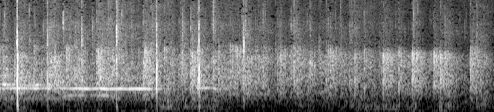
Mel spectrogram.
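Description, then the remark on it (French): An audience applauds Jesus, clapping steadily for about five seconds, a dense patter of many hands at moderate loudness, with a brief faint tone near the start and no voices. “Voilà, on va applaudir Jésus.”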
